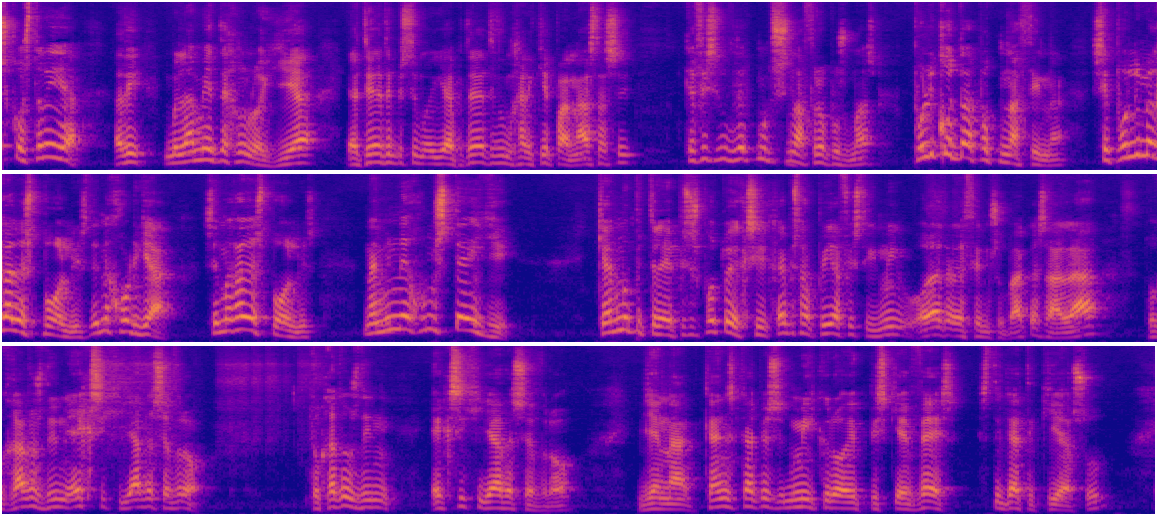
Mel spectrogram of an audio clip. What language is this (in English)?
Greek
